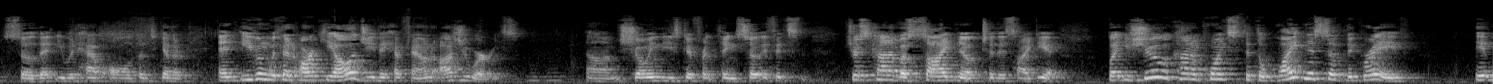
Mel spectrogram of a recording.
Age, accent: 40-59, American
